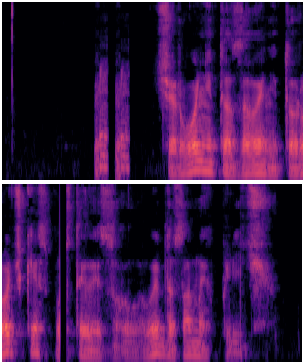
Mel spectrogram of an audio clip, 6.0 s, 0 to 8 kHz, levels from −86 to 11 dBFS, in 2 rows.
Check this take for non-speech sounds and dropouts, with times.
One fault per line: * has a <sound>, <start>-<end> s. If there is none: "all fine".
* has a laugh, 0.9-1.3 s
* has a dropout, 3.6-3.7 s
